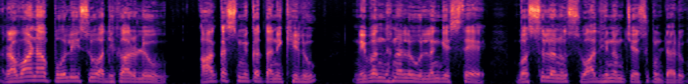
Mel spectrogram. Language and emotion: Telugu, neutral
